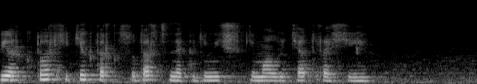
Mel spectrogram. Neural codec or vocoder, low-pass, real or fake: none; 7.2 kHz; real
